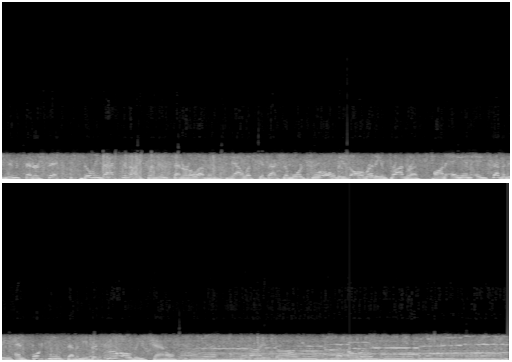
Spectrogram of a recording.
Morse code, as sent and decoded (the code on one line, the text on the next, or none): none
